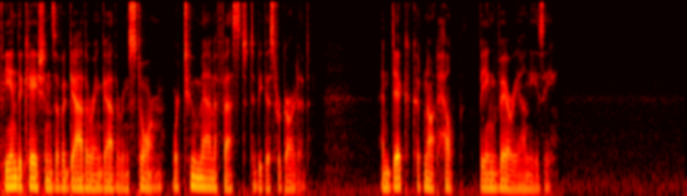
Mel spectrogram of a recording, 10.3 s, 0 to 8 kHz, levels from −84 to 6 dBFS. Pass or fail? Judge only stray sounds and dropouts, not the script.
pass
